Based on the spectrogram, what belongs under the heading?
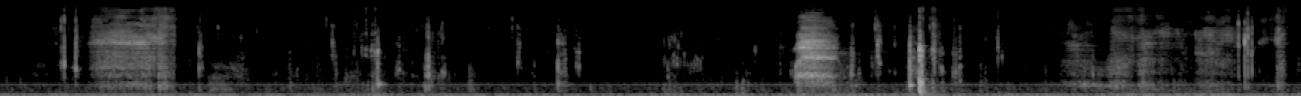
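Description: A person chewing and biting into a braised chicken drumstick close to the microphone, with scattered small clicks and short breathy bursts of noise.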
